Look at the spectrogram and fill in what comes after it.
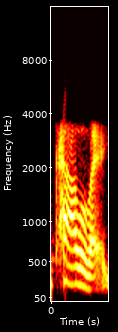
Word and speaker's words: Talalay: Well, and I think one of your other inspirational awards was too, and I hope I say her name right, Rachel Talalay? – Rachel Talalay, yeah.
